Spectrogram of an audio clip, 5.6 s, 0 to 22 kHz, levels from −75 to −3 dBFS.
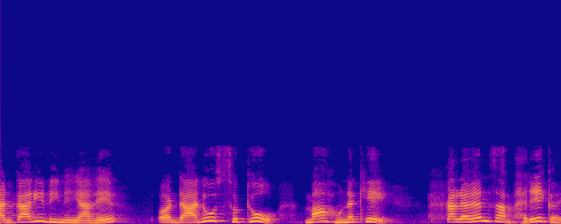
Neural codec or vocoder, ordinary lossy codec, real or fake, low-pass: codec, 16 kHz, 1 kbps, X-Codec, WavLM features, trained on Multilingual LibriSpeech; none; fake; none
